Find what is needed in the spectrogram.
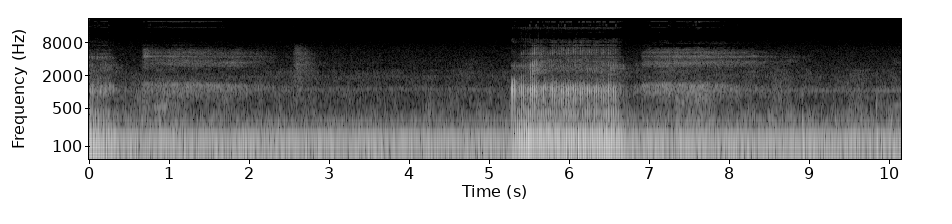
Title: Loud Snoring Dog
